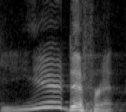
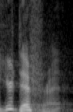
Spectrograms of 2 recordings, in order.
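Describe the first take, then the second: First: It is said sassily, with hesitation. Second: It is said plainly, without attitude.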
